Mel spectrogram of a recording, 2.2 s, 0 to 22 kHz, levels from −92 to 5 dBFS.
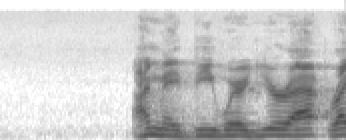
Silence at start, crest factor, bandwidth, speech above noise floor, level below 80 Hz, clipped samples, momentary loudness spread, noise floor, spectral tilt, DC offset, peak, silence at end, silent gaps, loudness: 0.85 s; 20 dB; 16 kHz; 33 dB; -84 dBFS; under 0.1%; 6 LU; -61 dBFS; -5 dB/octave; under 0.1%; -10 dBFS; 0 s; none; -29 LUFS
